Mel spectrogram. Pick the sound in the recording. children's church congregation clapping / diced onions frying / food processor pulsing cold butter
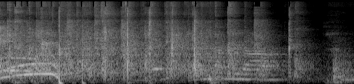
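children's church congregation clapping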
